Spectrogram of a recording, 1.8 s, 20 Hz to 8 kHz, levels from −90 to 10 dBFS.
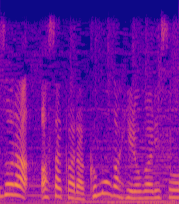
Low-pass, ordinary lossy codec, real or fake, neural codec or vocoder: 7.2 kHz; Opus, 64 kbps; real; none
